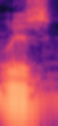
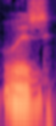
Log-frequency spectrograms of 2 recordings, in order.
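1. 这个音读得很轻，元音弱化。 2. 这个音读得很轻，元音弱化。

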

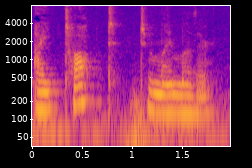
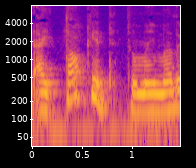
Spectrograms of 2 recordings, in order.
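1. La terminación se pronuncia como un sonido t. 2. La terminación se pronuncia como una sílaba extra. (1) "se dice" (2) "La tendencia es como si le agrega otra vez ed"

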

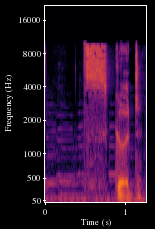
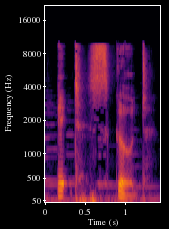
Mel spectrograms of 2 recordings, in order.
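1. T被顶住，直接连到S。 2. T在S前面会带一下气流放出。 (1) "先上咗去个T 音顶住咗个位先" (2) "我就唔会读成咧it's good"

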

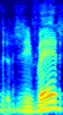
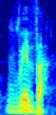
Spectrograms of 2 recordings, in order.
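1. La palabra termina en un sonido r claro. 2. La palabra termina en una vocal parecida a 'a'. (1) "No se dice river" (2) "sino river, como si acabase en A"

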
